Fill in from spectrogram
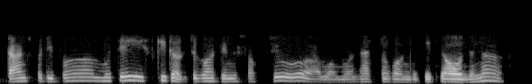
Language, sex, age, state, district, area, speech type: Nepali, male, 18-30, West Bengal, Darjeeling, rural, conversation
